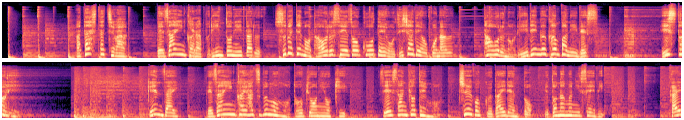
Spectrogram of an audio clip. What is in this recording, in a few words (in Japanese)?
ナレーション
